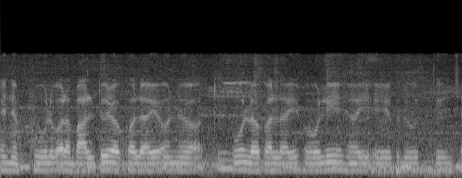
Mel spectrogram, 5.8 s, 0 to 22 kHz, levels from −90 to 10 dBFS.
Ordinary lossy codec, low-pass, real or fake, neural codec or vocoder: none; 7.2 kHz; fake; vocoder, 44.1 kHz, 128 mel bands every 512 samples, BigVGAN v2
